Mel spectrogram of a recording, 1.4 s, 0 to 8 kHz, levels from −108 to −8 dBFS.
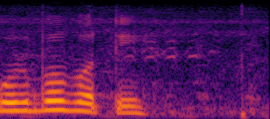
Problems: constant background noise, low volume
